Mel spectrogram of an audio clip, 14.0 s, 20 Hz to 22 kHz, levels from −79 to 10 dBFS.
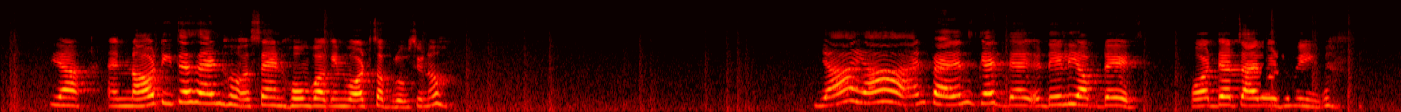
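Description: Listening through the speech, nothing stood out as a technical fault at any point.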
